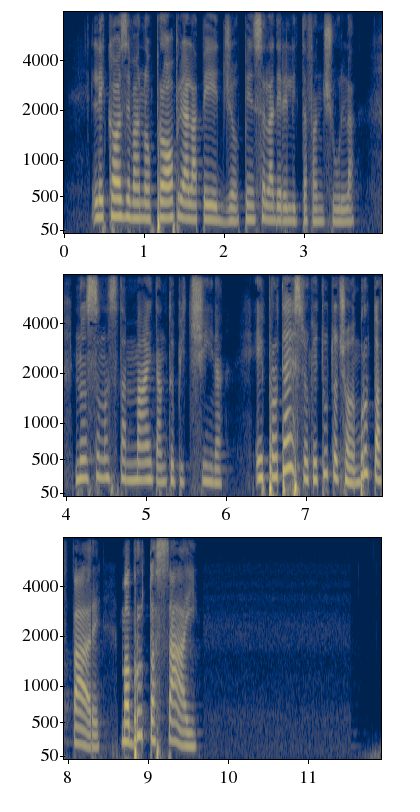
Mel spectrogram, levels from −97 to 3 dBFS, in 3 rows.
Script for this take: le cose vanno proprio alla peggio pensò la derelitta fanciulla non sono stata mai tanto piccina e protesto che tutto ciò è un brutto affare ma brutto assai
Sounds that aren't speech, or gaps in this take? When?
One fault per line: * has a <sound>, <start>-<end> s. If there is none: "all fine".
all fine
